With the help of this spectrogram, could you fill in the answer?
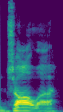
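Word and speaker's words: Jaller: And so, get this, Jala gets renamed to Jala, but with a silent R.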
